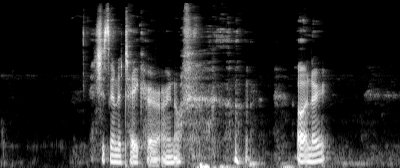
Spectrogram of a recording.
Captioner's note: laughs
